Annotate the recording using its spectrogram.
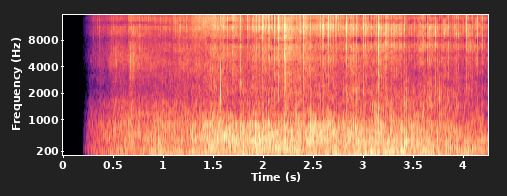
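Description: Rolling rumble sound effect of a giant jelly donut rolling down a hill: a low, gritty rumble that swells in over the first second and then holds steady.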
